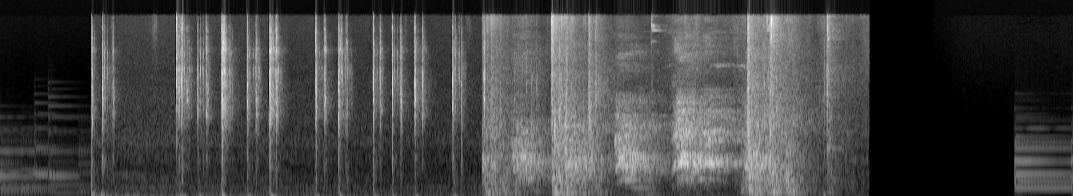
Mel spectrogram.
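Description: Clicks and knocks of a plastic pet carrier being handled, then, about five seconds in, a dog barking amid scuffling inside the crate. The sound cuts off suddenly about a second before a piano tune starts.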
